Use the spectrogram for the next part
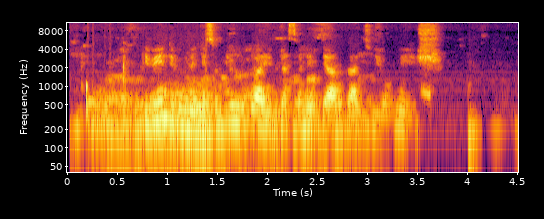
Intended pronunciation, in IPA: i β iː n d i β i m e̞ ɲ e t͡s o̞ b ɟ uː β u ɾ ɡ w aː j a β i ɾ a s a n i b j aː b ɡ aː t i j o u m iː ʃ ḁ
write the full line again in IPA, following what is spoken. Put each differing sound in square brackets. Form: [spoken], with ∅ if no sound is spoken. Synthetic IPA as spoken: i β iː n d i β i m e̞ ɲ e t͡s o̞ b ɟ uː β u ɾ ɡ w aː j [i] β i ɾ a s a n i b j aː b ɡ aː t i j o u m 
